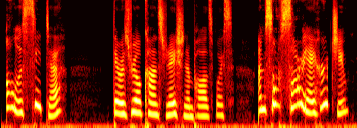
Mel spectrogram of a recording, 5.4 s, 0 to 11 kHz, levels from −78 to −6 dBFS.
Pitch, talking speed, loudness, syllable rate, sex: 305 Hz, 155 wpm, -17 LUFS, 6.1 syllables/s, female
